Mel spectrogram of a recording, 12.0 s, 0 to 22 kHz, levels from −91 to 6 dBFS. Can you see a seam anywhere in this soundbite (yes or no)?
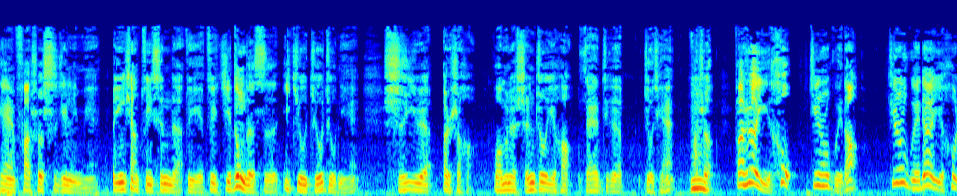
no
